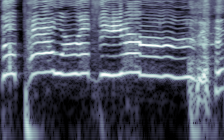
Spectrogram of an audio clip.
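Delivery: acted, very high, slow, drawn-out yell. Retelling what Paul Bearer yells while holding the urn: imitating Paul Bearer yelling. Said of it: "he just yells".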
